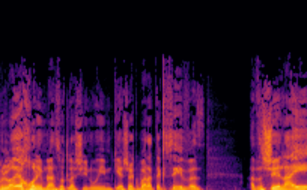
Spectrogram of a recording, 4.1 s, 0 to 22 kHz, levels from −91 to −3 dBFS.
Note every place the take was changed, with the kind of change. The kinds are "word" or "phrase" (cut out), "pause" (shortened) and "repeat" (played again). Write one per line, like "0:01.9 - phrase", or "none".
none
